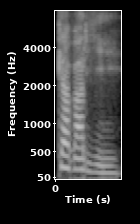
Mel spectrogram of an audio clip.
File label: "knight", French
